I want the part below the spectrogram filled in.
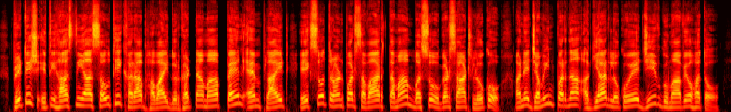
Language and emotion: Gujarati, neutral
